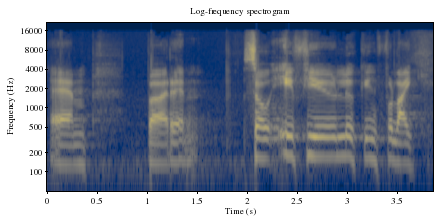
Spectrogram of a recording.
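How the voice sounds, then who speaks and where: Slow, halting man explaining gear. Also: fairly high pitch, steady tone, gravelly, clear, resonant tone. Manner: hesitant, halting delivery with frequent pauses. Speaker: ski touring guide and instructor. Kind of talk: informal gear explainer to camera. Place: small indoor gear shop room.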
